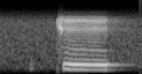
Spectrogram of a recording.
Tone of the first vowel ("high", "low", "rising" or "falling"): low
